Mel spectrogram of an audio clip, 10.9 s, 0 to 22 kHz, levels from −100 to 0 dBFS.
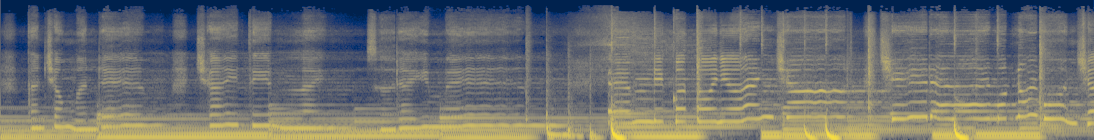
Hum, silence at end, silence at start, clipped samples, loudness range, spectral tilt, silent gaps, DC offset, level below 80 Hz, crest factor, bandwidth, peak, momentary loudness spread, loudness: none; 0 s; 0 s; under 0.1%; 4 LU; -5.5 dB/octave; none; under 0.1%; -20 dBFS; 16 dB; 17.5 kHz; -2 dBFS; 8 LU; -18 LUFS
